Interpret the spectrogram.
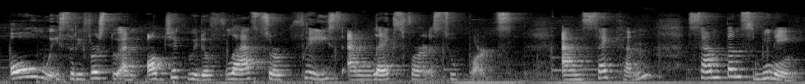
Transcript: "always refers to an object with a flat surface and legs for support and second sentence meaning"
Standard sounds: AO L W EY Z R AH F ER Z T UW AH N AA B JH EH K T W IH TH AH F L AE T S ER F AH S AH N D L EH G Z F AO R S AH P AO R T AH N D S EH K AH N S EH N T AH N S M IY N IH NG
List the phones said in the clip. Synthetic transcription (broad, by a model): AO L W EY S R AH F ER S T UW AH N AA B JH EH K T W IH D AH F L AE T S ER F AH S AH N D L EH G S F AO R S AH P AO R T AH N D S EH K AH N S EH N T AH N S M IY N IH NG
